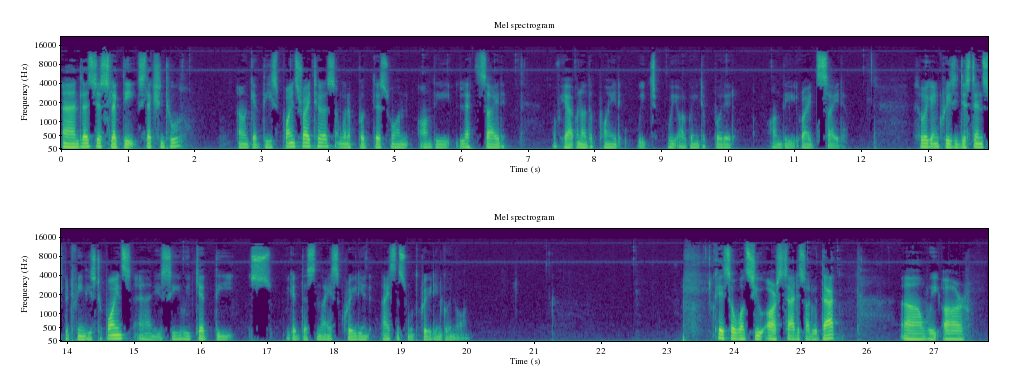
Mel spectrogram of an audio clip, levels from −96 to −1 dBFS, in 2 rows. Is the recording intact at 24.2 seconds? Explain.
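Yes, the audio at 24.2 seconds is intact, with no audible dropout, click, distortion or other technical fault at that moment.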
